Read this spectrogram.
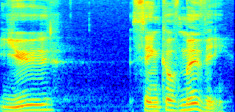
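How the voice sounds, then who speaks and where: A podcast co-host gives casual, enthusiastic pop culture reviews in informal, sweary language. He speaks slowly, with a medium-pitched and slightly mellow voice.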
